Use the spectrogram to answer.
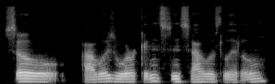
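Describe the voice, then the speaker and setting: This interview guest, a woman in her 70s from New York, has an extremely low, dark voice with vocal fry and fairly even intonation, and she speaks unhurriedly. She tells her life story frankly and chattily, laughing often and saying "bloody." The recording is dry.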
